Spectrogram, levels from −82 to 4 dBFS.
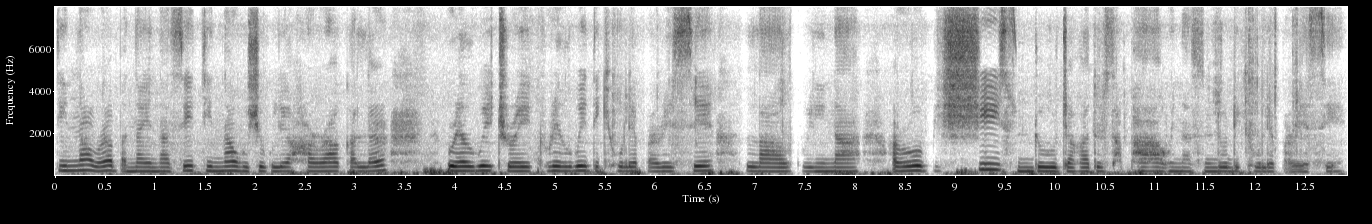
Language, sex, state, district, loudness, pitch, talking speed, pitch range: Nagamese, female, Nagaland, Kohima, -19 LUFS, 200 Hz, 155 wpm, 185-220 Hz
